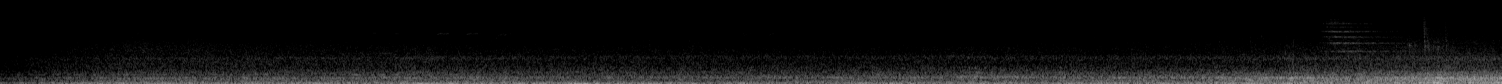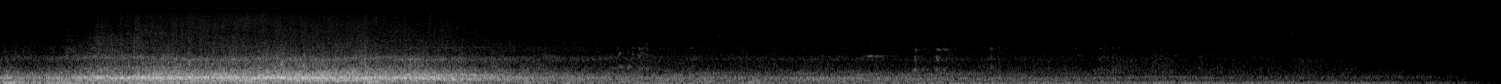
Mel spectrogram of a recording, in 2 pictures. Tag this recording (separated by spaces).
city traffic tram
